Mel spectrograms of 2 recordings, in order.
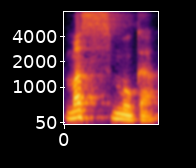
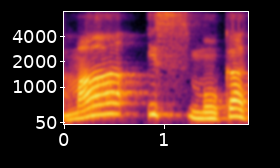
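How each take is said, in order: First: The words are joined, with the i dropped. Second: The two words are separate, with the i sounded. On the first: "বাক্যের মাঝখানে আসে তখন আর আলিফটা উচ্চারিত হয় না" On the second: "মা ইসমুকা ছিল"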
